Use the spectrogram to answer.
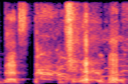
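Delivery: high laughing "that's horrible"; reacting to the bad dubbing, laughing; laughing disbelief. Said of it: "And I'm like".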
